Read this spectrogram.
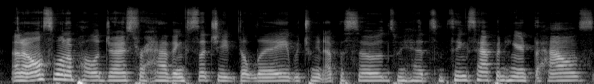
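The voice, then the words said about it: Sick voice with heavy breathing. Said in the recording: “I got sick again. You can probably hear it in my voice. I feel like I'm breathing like Darth Vader, but I sound like Ned Flanders.”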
